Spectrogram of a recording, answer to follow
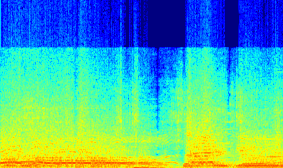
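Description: Live gospel praise singing by a group of voices with a band. The voices hold one long note, then start a new phrase just past halfway, with a low thud about a second in.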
